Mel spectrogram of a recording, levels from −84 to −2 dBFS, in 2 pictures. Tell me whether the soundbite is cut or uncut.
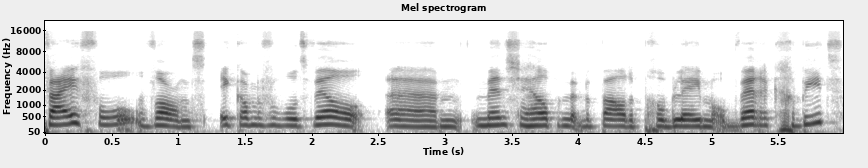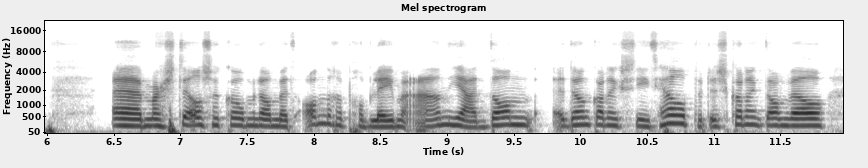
uncut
